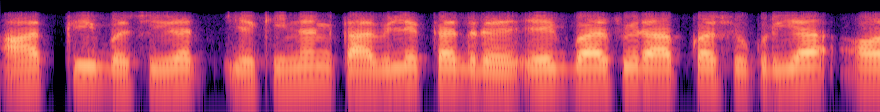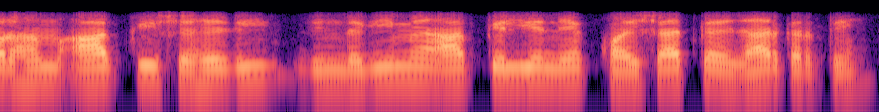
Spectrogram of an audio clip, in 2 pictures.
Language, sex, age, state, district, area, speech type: Urdu, male, 60+, Maharashtra, Nashik, urban, conversation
